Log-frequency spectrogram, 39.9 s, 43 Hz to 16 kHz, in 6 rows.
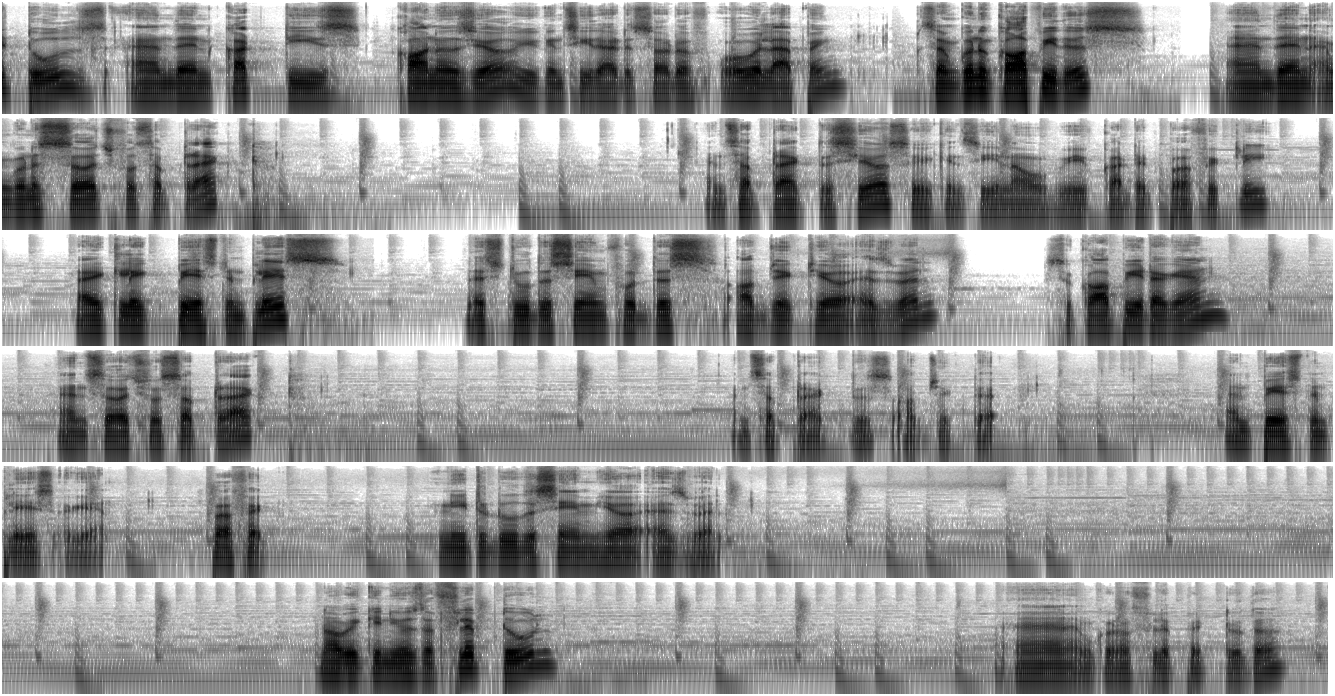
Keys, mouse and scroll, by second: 0.0-1.2 middle drag, 1.9 y, 2.2 middle click, 3.3 y, 4.5 click, 5.1 ctrl+c, 6.5-8.1 typing, 9.0 click, 9.9 click, 10.8-11.9 middle drag, 12.1 space, 13.9 click, 14.8 middle click, 15.7 shift+click, 16.4 shift+middle click, 17.6 shift+click, 18.2 ctrl+c, 18.8 middle click, 19.6 shift+s, 21.0-22.7 typing, 22.5 click, 23.5 click, 23.9 middle click, 24.5 space, 25.8 click, 26.6 middle click, 27.9 middle click, 29.9 ctrl+c, 30.5 middle click, 30.7-32.6 typing, 31.4 drag, 31.6 click, 32.1 click, 32.6 click, 32.7 Escape, 32.8 click, 33.7 click, 34.6 shift+s, 35.7-36.8 typing, 36.8 click, 37.2 middle drag, 38.0-39.8 drag.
